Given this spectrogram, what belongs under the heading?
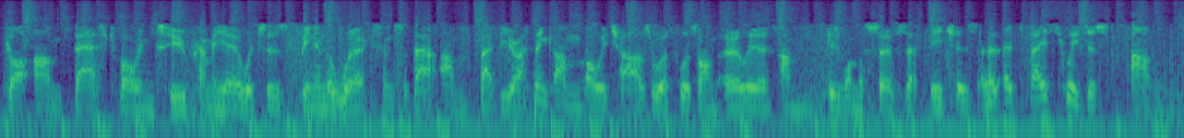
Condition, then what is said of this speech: None; typical speech.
